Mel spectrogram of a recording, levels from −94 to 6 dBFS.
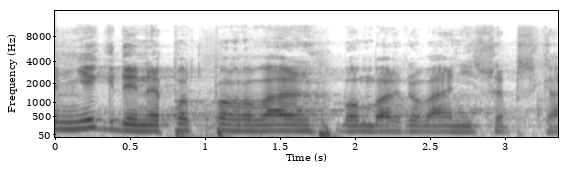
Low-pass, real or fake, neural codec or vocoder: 10.8 kHz; real; none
